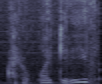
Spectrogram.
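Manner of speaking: confiding, soft, hushed whisper close to ear. Retelling how the guard came close and whispered in her ear: whispering. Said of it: "he whispers in her ear".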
